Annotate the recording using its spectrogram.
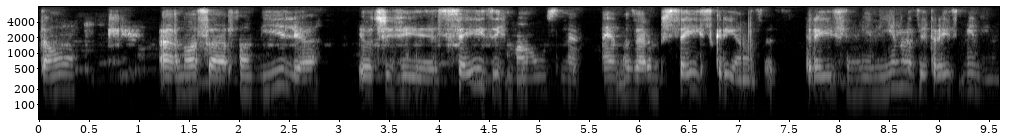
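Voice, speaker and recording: Speaking at a very slow pace, a woman with a medium pitch keeps fairly even intonation while her loudness swings widely. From Brazil, Rio de Janeiro suburb. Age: 60s. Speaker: spiritual leader. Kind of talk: interview. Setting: radio program.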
